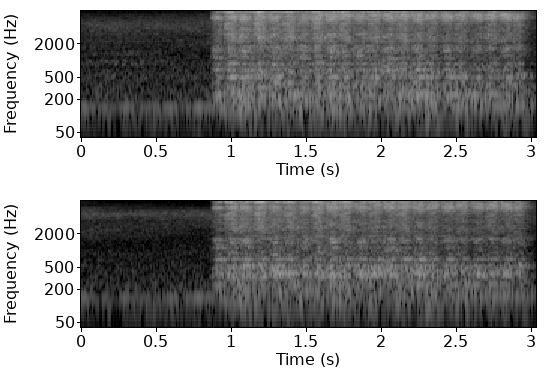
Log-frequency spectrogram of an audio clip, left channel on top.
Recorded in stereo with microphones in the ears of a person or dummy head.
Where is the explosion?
No explosion in this recording.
